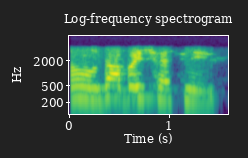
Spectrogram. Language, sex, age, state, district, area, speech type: Kashmiri, female, 18-30, Jammu and Kashmir, Kupwara, rural, conversation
